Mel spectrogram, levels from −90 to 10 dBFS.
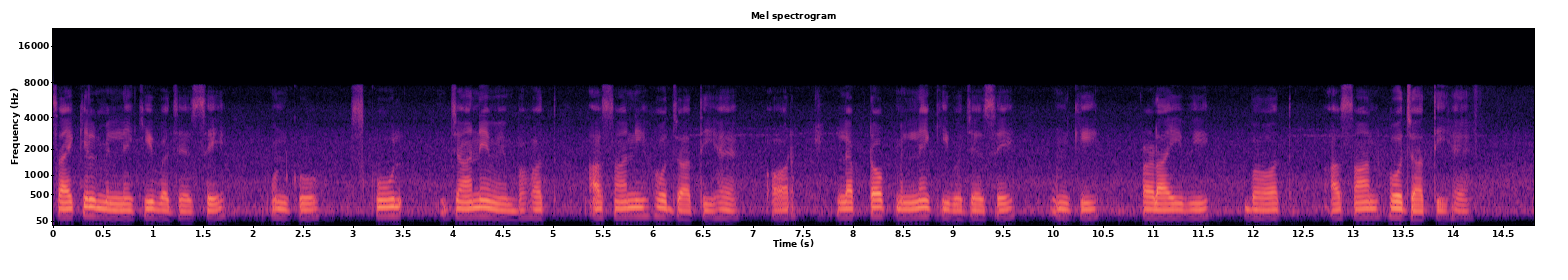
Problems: constant background noise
